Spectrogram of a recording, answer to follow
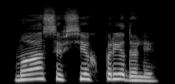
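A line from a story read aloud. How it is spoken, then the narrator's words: Hollow, muffled voice. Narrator (Russian): глухо произнес Саим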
